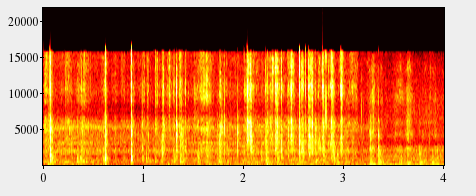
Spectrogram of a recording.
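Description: Many small, irregular clicks and light plastic rattles as the headlight's mounting screws are set back in by hand.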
